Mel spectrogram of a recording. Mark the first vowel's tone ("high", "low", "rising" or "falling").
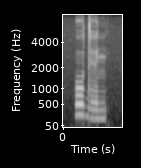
high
